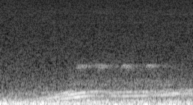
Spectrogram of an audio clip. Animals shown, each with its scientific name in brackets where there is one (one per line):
American Crow (Corvus brachyrhynchos)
